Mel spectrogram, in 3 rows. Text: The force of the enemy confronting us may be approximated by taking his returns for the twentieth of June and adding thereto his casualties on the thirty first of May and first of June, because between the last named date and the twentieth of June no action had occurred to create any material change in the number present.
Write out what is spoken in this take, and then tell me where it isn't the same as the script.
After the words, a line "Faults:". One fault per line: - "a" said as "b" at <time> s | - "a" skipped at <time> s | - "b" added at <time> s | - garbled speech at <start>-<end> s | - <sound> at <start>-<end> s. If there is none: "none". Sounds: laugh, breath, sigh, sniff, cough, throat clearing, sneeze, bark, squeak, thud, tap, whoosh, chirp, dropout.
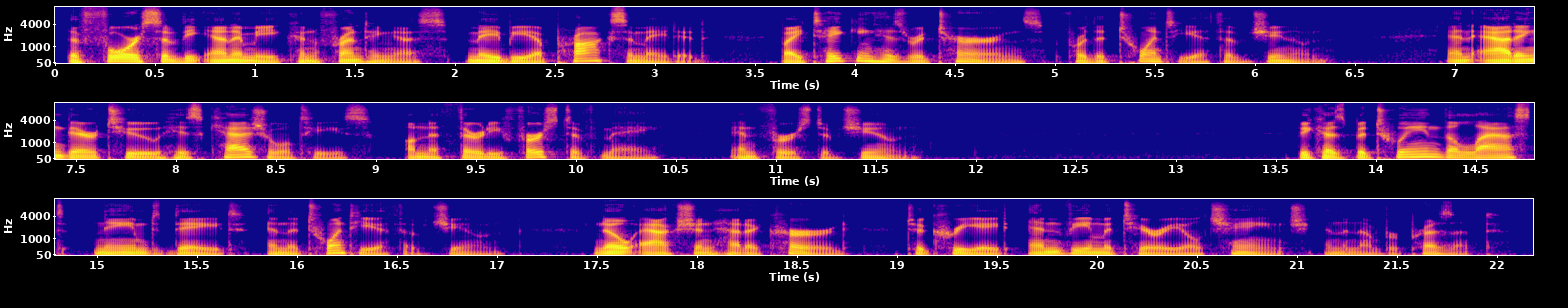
The force of the enemy confronting us may be approximated by taking his returns for the twentieth of June and adding thereto his casualties on the thirty first of May and first of June, because between the last named date and the twentieth of June no action had occurred to create envy material change in the number present.
Faults:
- "any" said as "envy" at 19.6 s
